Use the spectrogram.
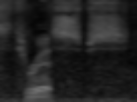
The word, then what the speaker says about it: thrisps: And I called these thrisps.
